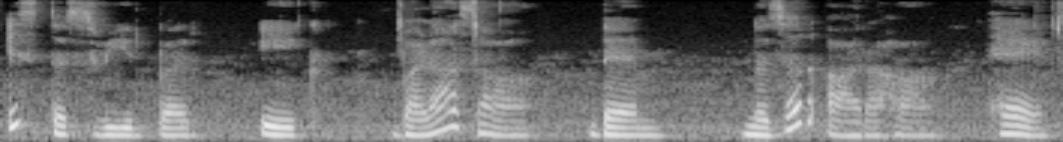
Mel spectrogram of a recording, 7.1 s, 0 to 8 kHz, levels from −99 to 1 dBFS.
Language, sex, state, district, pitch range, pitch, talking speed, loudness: Hindi, female, Madhya Pradesh, Umaria, 155-180 Hz, 160 Hz, 95 wpm, -18 LUFS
